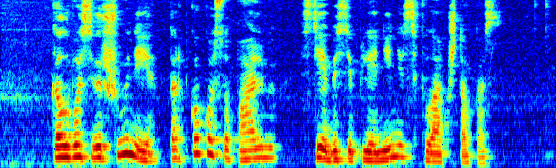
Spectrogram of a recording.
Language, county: Lithuanian, Telšiai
